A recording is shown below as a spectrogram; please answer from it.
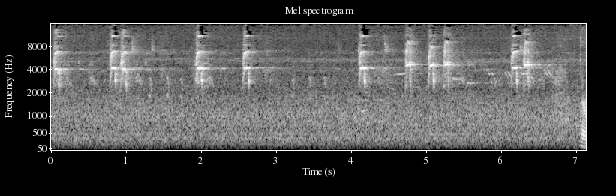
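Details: On 22 June 2023, with a hawk present near a nest, American Robins, apparently unhappy about the hawk, give short, sharp, high call notes, singly or in quick pairs every second or so, over a steady background hum; a man's voice starts at the end.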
